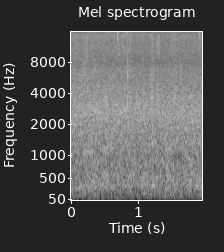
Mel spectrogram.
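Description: Light rain falls steadily outdoors, a dense even patter of drops on surfaces that holds at the same level throughout with no talking.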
